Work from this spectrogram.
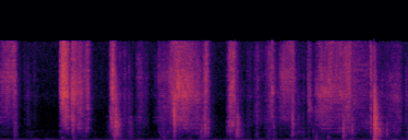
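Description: A small paperback book is held open in both hands over a table while fingertips turn and riffle its paper pages, with a second book lying flat and untouched nearby. About eight bright, papery flips and rustles rise out of a quiet background, each brief and dry. A faint, steady low hum sits underneath throughout.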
